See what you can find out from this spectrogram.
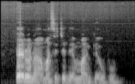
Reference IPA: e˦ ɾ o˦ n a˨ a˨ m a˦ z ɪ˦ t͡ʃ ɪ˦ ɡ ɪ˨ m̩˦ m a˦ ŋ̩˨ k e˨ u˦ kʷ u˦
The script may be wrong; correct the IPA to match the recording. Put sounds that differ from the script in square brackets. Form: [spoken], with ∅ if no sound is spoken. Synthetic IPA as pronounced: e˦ ɾ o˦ n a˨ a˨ m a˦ [s] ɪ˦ t͡ʃ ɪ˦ [d] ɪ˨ m̩˦ m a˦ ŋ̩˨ k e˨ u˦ kʷ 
